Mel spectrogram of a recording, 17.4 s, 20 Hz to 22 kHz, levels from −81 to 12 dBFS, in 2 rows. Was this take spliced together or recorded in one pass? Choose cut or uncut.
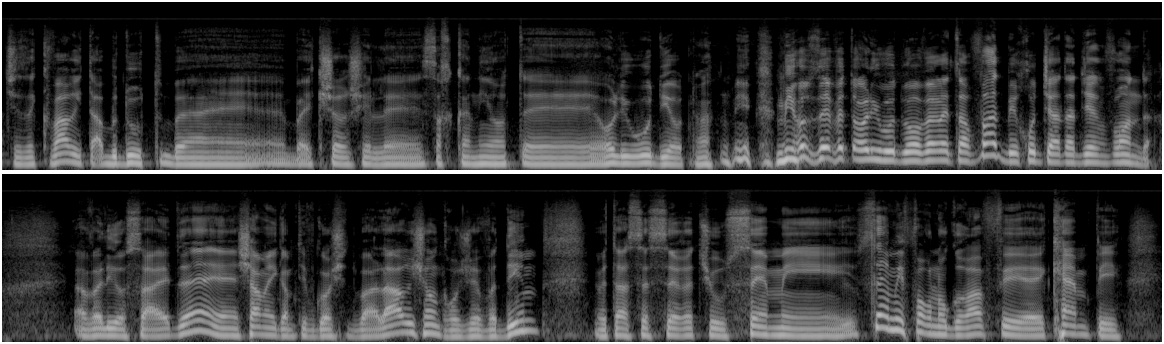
cut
